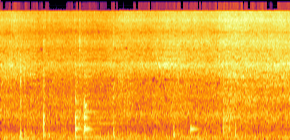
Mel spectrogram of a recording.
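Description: Potatoes hit hot oil in a pan for an aloo baingan curry, and a loud, steady sizzling hiss fills the whole stretch. A few light clinks of a utensil against the pan sound near the start.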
